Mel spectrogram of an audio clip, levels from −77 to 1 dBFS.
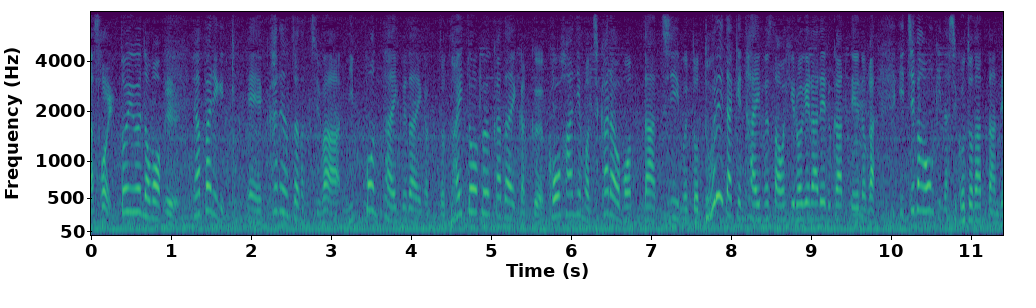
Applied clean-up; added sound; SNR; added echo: none; Electric guitar; 18 dB; none.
